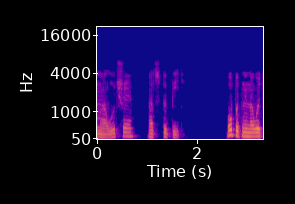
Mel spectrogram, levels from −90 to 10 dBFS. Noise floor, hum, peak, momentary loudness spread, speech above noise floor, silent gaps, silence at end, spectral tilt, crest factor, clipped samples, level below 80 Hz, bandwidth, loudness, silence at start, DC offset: under -90 dBFS; none; -12 dBFS; 16 LU; over 60 dB; 1.88-2.49 s; 0 s; -9 dB/octave; 20 dB; under 0.1%; -78 dBFS; 6.4 kHz; -31 LUFS; 0 s; under 0.1%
